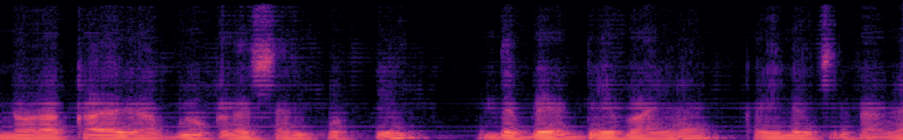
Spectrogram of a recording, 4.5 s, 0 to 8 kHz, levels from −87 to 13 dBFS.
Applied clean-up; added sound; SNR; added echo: neural separator model SepFormer DNS4.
